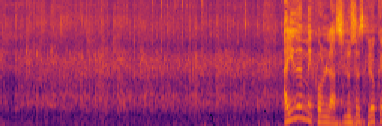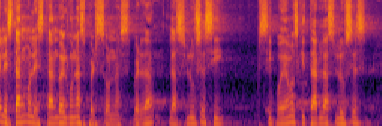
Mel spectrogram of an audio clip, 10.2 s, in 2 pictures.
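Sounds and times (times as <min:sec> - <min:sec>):
audience applause: 0:00.0 - 0:05.1
speech: 0:03.8 - 0:10.1.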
